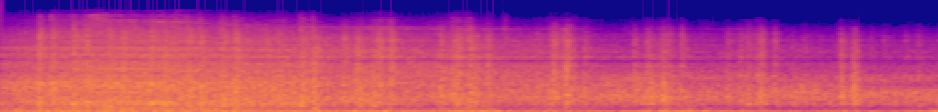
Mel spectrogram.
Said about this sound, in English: We've got a train.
